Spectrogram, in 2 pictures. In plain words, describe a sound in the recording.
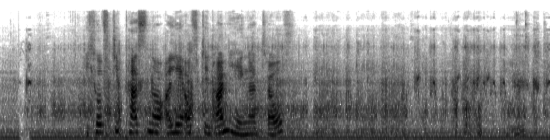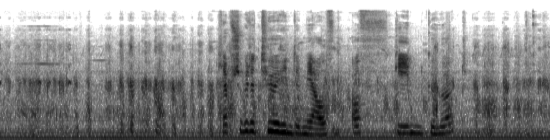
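Pigs grunt and squeal close by.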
